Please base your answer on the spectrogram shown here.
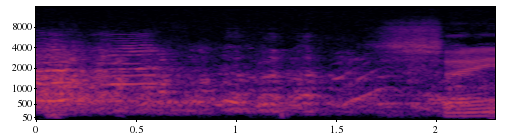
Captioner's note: audience laughing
